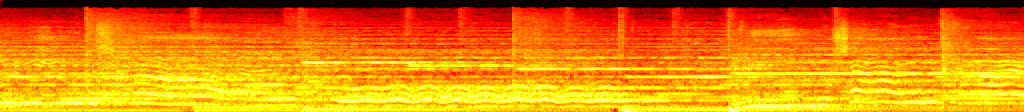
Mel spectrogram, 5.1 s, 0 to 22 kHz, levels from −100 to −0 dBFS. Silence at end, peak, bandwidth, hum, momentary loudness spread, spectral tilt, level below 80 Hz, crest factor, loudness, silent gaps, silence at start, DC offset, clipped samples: 0 s; 0 dBFS; 16.5 kHz; none; 2 LU; -4.5 dB/octave; -32 dBFS; 12 dB; -13 LUFS; none; 0 s; under 0.1%; under 0.1%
